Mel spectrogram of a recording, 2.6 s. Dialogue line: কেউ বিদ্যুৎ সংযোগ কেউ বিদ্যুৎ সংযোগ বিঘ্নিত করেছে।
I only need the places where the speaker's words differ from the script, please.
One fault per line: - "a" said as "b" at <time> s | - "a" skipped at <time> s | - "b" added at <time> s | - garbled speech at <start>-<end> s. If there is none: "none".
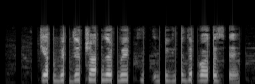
- "কেউ বিদ্যুৎ সংযোগ" skipped at 1.1 s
